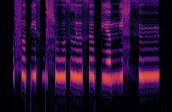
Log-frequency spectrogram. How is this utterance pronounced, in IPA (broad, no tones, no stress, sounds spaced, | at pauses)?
f ə pʲ e θ ɡ ə̤ ɬ β u θ l ɯ θ ɵ pʲ ɜ mʲ e ɬ θ ʉ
